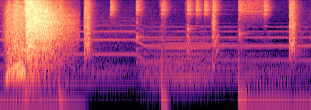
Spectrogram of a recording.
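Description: A whip crack sound effect gives one sharp whooshing snap at the start. Several fainter knocks and clicks follow over a low sustained musical drone, with no talking.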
